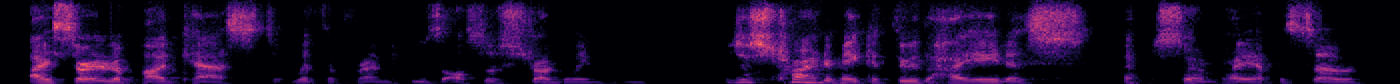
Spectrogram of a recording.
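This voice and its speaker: A woman's voice with a very deep, low pitch, a moderate pace and big swings in loudness. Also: ordinary pitch variation. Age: 20s. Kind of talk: casual chat.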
